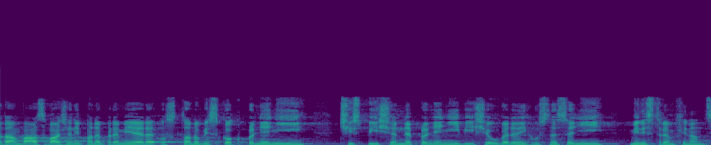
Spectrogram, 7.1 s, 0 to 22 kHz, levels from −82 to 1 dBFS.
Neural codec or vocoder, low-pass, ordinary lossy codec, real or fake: codec, 16 kHz, 8 kbps, FreqCodec, larger model; 7.2 kHz; MP3, 48 kbps; fake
